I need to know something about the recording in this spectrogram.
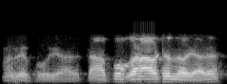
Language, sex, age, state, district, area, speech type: Sindhi, male, 60+, Gujarat, Surat, urban, conversation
